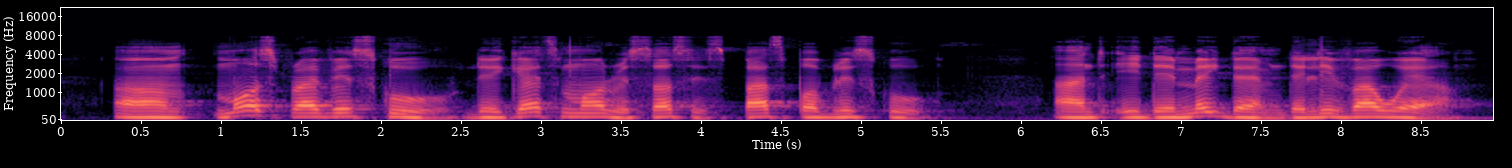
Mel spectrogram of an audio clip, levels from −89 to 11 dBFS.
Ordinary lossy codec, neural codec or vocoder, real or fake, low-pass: none; none; real; none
